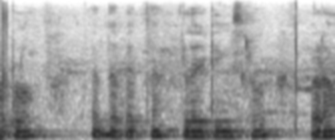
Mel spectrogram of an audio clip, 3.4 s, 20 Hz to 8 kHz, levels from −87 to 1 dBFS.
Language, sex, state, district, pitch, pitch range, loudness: Telugu, male, Andhra Pradesh, Sri Satya Sai, 110 Hz, 105-115 Hz, -20 LUFS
